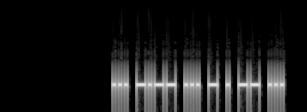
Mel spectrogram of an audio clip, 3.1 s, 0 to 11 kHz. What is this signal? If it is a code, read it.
Morse code, heard as a keyed tone, about 40 wpm, 700 Hz. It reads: SYSTEMS
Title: ES:S Suffix - Top 100 Words with Base Words 40wpm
